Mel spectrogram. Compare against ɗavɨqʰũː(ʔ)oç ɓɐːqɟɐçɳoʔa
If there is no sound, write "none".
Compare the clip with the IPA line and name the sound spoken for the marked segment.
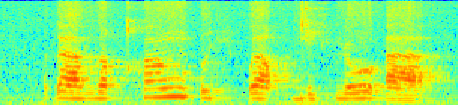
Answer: ʔ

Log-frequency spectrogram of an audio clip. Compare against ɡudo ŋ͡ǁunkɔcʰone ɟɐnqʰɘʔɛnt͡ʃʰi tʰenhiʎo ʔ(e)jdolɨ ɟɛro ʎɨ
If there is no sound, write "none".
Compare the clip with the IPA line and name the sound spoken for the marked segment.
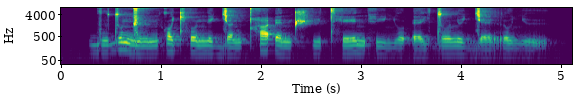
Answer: ɛ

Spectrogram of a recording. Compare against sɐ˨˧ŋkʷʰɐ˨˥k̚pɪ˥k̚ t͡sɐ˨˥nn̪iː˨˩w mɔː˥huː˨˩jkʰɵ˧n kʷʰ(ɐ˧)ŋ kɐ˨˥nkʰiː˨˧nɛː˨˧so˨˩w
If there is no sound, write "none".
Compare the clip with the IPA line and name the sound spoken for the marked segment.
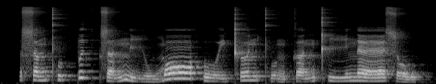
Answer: ɐ˨˩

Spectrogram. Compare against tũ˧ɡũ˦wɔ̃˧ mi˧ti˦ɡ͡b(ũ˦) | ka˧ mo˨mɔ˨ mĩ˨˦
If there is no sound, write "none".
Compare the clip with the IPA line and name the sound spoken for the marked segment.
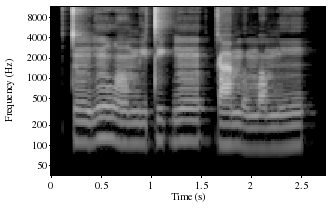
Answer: ũ˦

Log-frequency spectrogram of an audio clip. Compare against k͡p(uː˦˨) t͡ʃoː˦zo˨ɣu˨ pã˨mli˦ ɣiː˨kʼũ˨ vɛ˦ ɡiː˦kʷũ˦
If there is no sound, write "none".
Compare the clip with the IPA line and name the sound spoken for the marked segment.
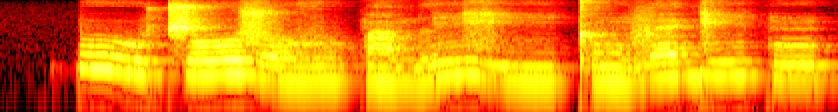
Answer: uː˦˨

